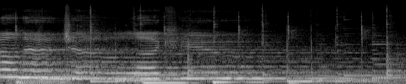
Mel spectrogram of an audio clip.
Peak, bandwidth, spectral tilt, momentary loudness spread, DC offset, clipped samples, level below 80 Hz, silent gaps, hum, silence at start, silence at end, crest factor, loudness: -6 dBFS; 15.5 kHz; -7 dB/octave; 11 LU; under 0.1%; under 0.1%; -30 dBFS; none; none; 0 s; 0 s; 14 dB; -21 LUFS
